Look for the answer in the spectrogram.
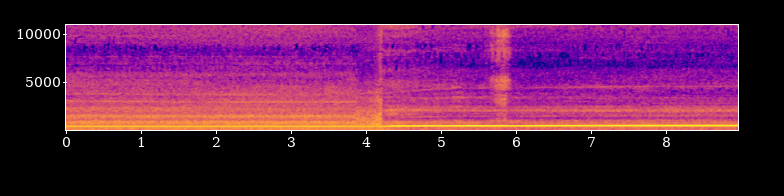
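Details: Riccar Vibrance Commercial Premium vacuum after new motor bearings and brush bearings (the motor had sounded bad before), during an airflow test at the taped bag inlet: smooth whine that settles slightly higher and holds even; a healthy motor.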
